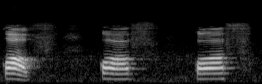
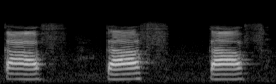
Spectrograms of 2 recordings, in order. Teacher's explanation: কফের উচ্চারণটা হচ্ছে জিহ্বার গোড়া থেকে তারপর আবার উপরের তালুর সঙ্গে লাগিয়ে সরাসরি কফ কফ কফ। আর কাফের উচ্চারণটা হচ্ছে জিহ্বার গোড়ার তাল, মানে গোড়া থেকে একটু আগে বাড়িয়ে তারপর আবার উপরের তালুর সঙ্গে লাগিয়ে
